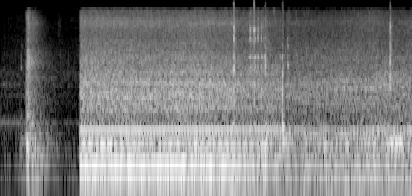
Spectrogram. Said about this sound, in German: So, wir sind hier weiterhin auf unserer Probefahrt. Ähm, und jetzt hast du gerade mal hier mal richtig Vollgas gegeben, beziehungsweise geben lassen.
